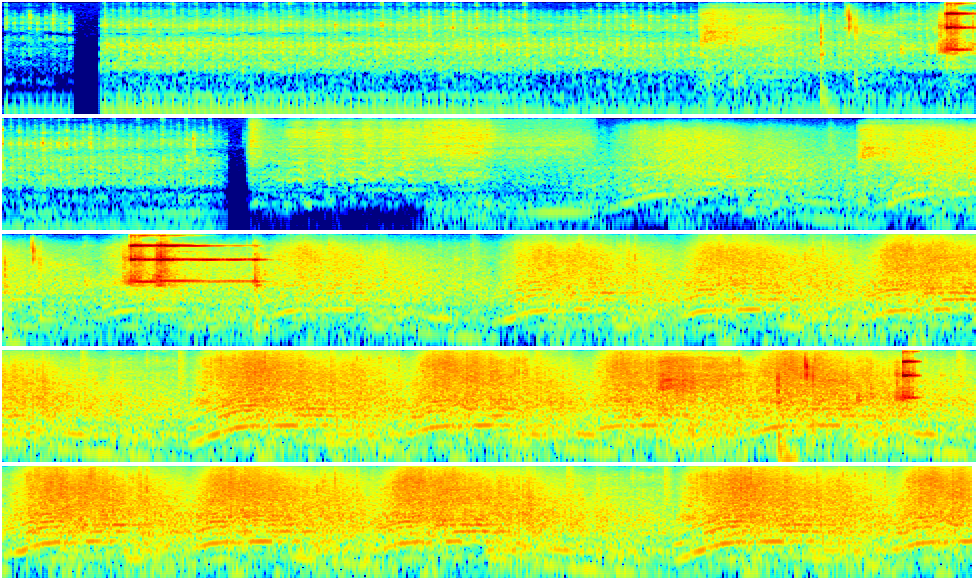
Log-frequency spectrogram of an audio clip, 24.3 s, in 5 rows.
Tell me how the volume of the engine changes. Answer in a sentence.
The volume of the engine goes up.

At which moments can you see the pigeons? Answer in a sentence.
The pigeons can't be heard in this clip.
